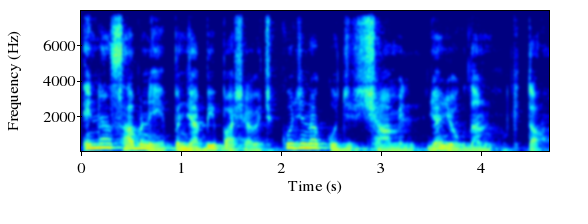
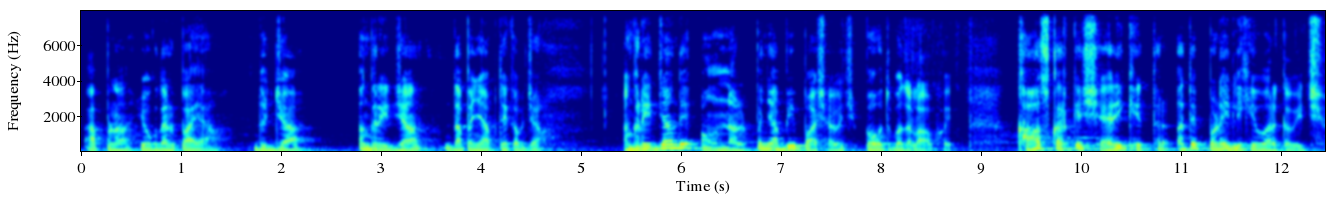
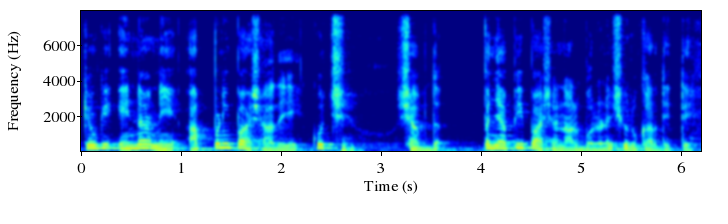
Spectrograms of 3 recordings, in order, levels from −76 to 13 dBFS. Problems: background sounds at intervals, continuous background conversations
